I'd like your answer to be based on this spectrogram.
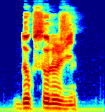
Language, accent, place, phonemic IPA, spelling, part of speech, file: French, France, Lyon, /dɔk.sɔ.lɔ.ʒi/, doxologie, noun, LL-Q150 (fra)-doxologie.wav
- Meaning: doxology (praise God expression)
